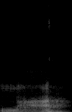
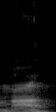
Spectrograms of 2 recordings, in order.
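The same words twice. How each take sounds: First: The pitch stays low. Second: The pitch rises from middle to high. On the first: "the low" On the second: "the rising"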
